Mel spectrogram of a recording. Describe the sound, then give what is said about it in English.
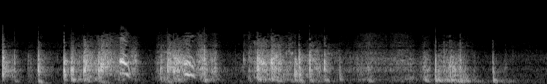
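A wooden door being opened, with a string of creaks, bumps and knocks spread over several seconds at a moderate, uneven rhythm. “Open the door.”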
